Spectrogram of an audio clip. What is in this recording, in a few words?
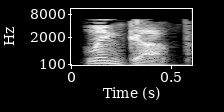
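"linkup", American English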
